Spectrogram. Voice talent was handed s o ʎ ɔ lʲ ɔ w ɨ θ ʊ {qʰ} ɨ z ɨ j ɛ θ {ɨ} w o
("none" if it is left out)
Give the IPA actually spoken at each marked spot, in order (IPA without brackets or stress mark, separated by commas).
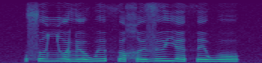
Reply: χ, e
